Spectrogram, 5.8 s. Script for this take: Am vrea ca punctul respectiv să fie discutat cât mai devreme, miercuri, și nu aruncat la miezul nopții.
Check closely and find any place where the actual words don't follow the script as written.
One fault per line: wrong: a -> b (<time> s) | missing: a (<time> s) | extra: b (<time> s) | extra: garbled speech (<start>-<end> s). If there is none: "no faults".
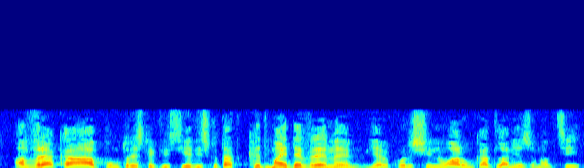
no faults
